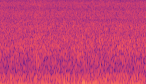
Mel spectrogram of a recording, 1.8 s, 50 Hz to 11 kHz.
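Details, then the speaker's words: 3700 W RV generator running a Coleman Mach 15 15,000 BTU air conditioner with a Supco SPP6 hard start capacitor, fan turned on before the compressor: steady, even low drone, no hunting or stumbling; generator holds speed normally under the AC load. "the generator the crappy 3700 watt B Bali generator um it's running it it's running the AC um of course the fan has to be turned on first"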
